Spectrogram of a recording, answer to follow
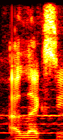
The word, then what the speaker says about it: Alexi: He just had a followed, so actually found out how to say his name. Alexi. Very nice. Alexi, but his brother called him Atsi when he was 2 or something because he couldn't pronounce it.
